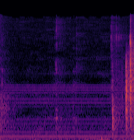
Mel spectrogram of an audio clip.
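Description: Faint steady electrical hum, with one small tick about halfway through.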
